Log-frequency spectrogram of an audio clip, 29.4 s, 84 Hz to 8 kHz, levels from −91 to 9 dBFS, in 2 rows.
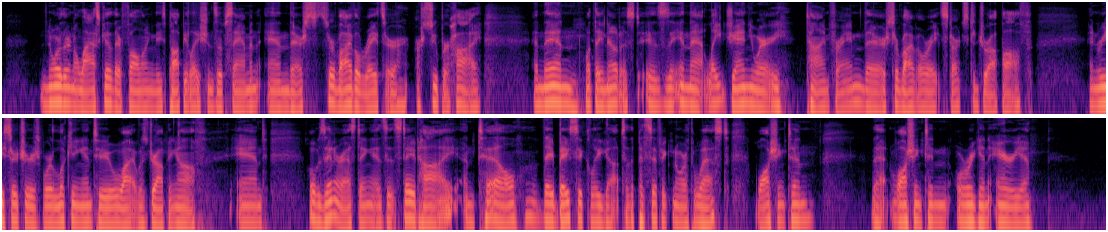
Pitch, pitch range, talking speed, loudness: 115 Hz, 110-120 Hz, 135 wpm, -25 LUFS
